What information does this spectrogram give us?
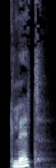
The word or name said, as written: glat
